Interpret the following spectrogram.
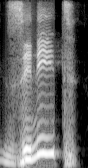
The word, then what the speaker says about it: Zenith: Zenith, I'll pronounce it the French way, Zenith, doesn't even make that many pieces per year to begin with.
